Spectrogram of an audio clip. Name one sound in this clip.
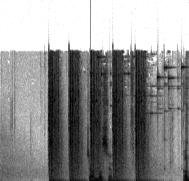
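Rapid gunshots ring out sharply.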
